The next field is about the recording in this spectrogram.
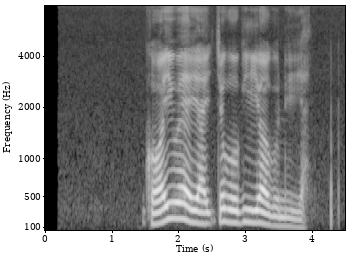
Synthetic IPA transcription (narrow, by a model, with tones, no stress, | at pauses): kɔ˨i˦wɛ˦ja˨jt͡ʃo˦ɣo˨ki˦jɔ˦ko˨ni˨ja̰˨j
